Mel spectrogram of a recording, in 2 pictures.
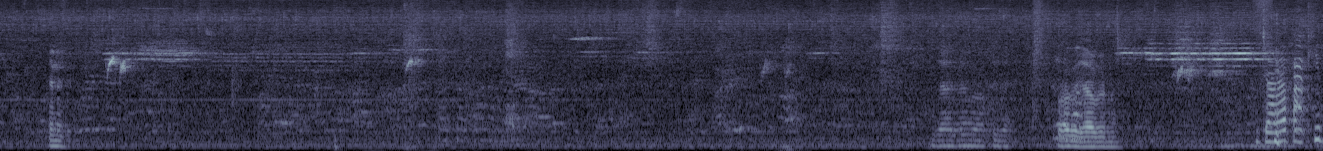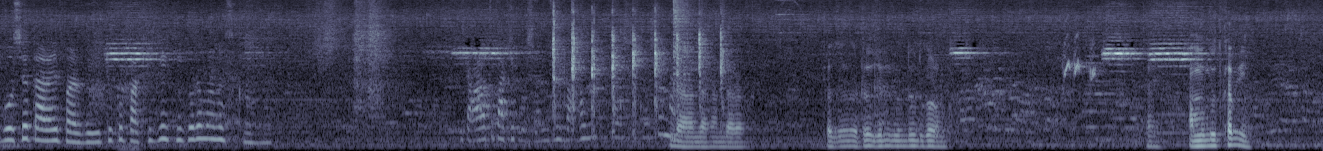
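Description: A baby bird chirps in short high bursts.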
